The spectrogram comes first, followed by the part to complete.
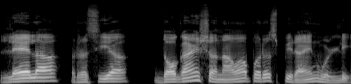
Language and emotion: Goan Konkani, neutral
